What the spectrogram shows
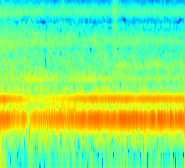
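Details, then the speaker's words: Sand filter pool pump after air was bled out through backwash and drain: smooth constant hum, steady pitch, no surging or gurgling; pressure no longer jumping, running normally. "если насос уже сильно не будет давление уже не скачет"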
